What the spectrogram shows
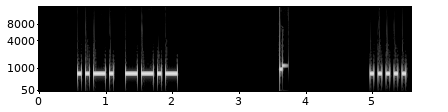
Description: Morse code, heard as a keyed tone, about 20 wpm, 700 Hz. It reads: F Q 5
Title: Two Letter-Number Combinations - 20wpm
